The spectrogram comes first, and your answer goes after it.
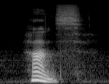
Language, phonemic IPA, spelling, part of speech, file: Swedish, /hans/, hans, pronoun, Sv-hans.ogg
- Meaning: his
